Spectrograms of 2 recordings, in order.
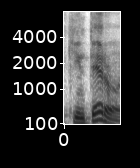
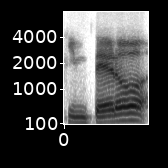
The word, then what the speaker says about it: Quintero: going to ask you, your last name is Quintero, no? Is that how you say it? Yes, Okay, yes, perfecto. Quintero.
